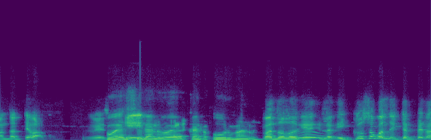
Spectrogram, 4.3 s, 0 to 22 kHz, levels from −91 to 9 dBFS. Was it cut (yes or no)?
yes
